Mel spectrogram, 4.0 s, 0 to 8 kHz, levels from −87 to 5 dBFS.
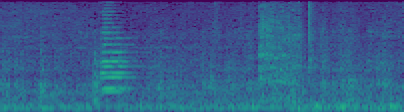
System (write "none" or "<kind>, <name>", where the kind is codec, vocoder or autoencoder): none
